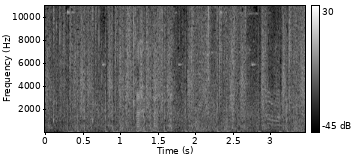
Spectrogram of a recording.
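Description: Allied gunfire in the video game Metro 2033 Redux, a rapid, continuous fusillade of overlapping shots, dense and moderately loud with a voice over it.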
